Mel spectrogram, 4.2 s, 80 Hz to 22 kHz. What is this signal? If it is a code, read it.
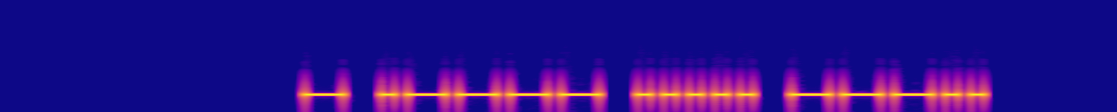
Morse code, heard as a keyed tone, about 25 wpm, 700 Hz. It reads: T158
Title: Numbers - Contest Style - 4-Digit 25wpm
